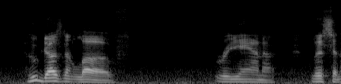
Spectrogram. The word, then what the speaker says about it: Rihanna: Listen, I can't even say Rihanna because that's the way she pronounces it. And I just learned that like 2 weeks ago. I've always called her Rihanna for the beginning of time. And nobody corrected me because I think everybody else also thinks that's how you pronounce it. What you want from me? But she pronounces it Rihanna. So I have to respect it.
